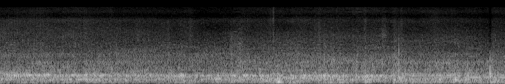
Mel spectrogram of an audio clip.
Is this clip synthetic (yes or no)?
yes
